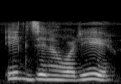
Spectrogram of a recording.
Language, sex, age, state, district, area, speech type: Nepali, female, 18-30, West Bengal, Kalimpong, rural, spontaneous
